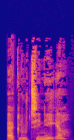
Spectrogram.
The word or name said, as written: AGGLUTINERE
